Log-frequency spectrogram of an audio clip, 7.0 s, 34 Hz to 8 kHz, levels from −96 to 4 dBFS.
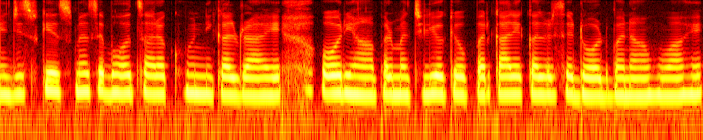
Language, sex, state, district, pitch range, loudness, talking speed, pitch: Hindi, female, Delhi, New Delhi, 195-215 Hz, -15 LUFS, 190 wpm, 205 Hz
